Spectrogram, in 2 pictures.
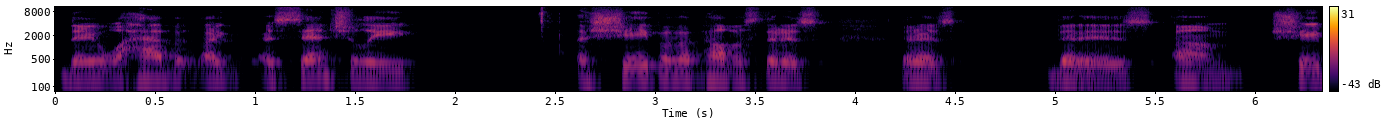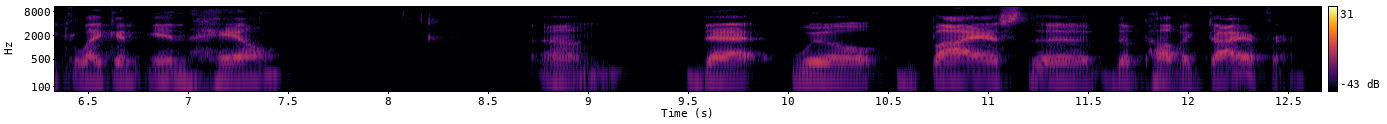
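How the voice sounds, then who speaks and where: Halting man explaining, slightly high voice. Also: fairly even intonation, creaky. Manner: halting, repeats words as he thinks aloud. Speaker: coach and physical therapist hosting a group call. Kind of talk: informal technical explanation. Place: indoor room at home, group video call.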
